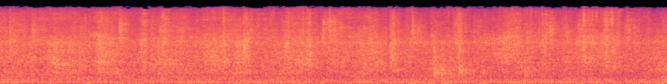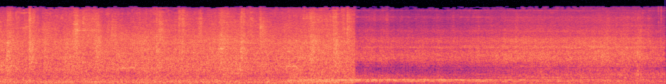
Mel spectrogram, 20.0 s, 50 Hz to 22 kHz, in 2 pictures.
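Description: PKP Cargo ET22 electric locomotive and its loaded coal wagons passing close by, wheels rumbling and clattering over the rail joints. About three-quarters of the way through the sound changes abruptly to a steady low hum with little treble.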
